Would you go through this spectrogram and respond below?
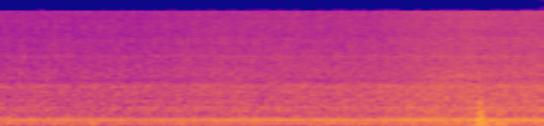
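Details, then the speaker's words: An Acura TL/MDX after its power steering seals were replaced and Honda fluid refilled: smooth engine idle with a faint steady hum. The previous pump whine is gone. "that's all it needed. Noise is gone."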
